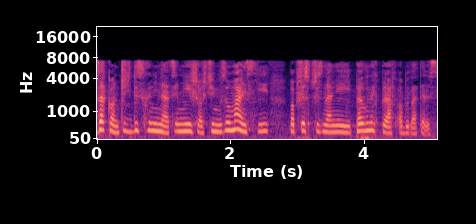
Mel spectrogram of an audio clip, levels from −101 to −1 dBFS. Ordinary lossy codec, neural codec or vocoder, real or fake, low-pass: none; codec, 16 kHz in and 24 kHz out, 2.2 kbps, FireRedTTS-2 codec; fake; 7.2 kHz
